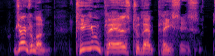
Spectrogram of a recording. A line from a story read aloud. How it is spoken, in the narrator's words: said the Arch-Chancellor of Brazenek haughtily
